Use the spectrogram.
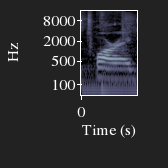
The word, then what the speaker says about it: Touareg: Americans say Touaregs. Officially, it's Tuareg.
